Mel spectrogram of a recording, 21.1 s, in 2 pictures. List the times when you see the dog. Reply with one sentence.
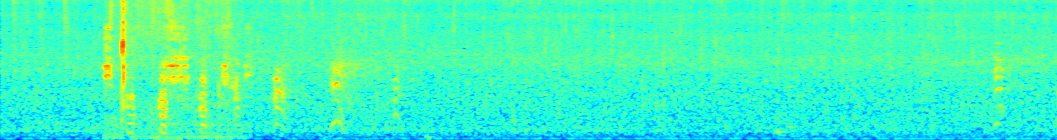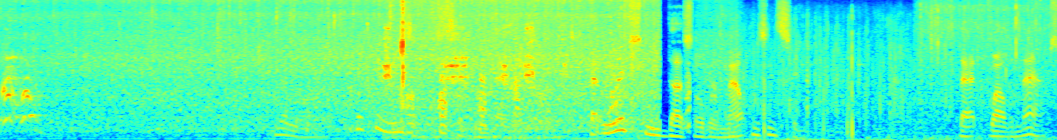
The dog can be heard from 2.1 to 4.0 s, from 9.9 to 11.3 s and from 15.9 to 17.5 s.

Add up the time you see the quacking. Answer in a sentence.
The quacking can be heard for 3 seconds in total.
